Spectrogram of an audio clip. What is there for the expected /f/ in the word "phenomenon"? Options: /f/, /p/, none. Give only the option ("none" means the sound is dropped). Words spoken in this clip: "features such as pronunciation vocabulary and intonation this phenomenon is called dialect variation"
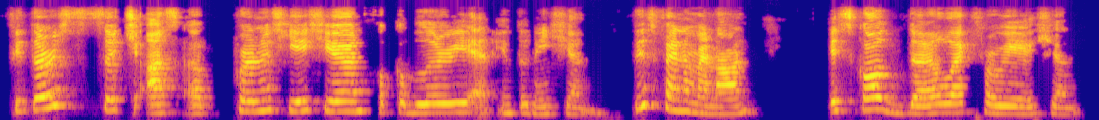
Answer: /f/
